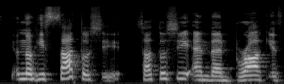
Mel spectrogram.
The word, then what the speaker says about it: Satoshi: ah ash ketchum in japanese it's like how takashi no he's satoshi satoshi and then brock is takishi and i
